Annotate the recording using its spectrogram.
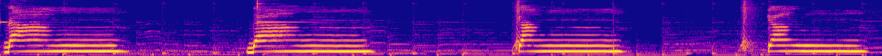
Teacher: Notice how the sound flow out smoothly through your nose with your tongue toward the back of your mouth. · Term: NG sound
